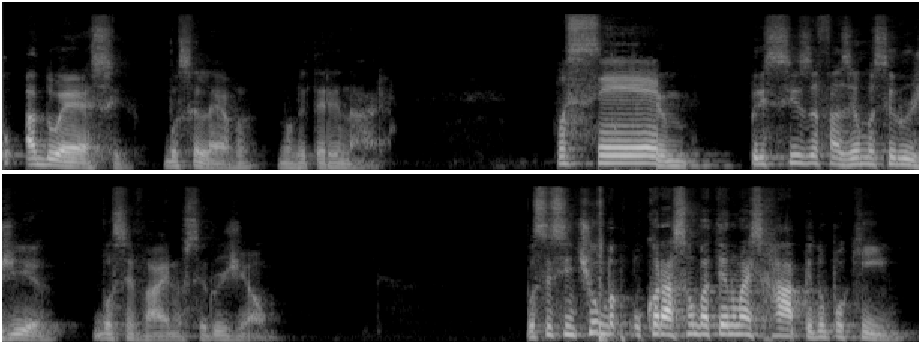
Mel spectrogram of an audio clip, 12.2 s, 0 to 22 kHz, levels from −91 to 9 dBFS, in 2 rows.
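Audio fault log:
2.58–4.36 s, section at the wrong speed: this stretch runs about 1.38 times too fast, so timing is compressed and pitch rises by roughly five semitones, snapping back at 4.36 s. Speed and pitch shift together, likely from playback or editing against a mismatched clock.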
